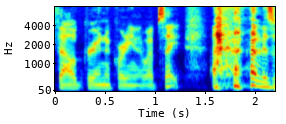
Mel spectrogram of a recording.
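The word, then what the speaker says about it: Valgrind: Uh so Val Grin uh it's pronounced Val Grin according to the website is another sort of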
